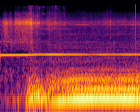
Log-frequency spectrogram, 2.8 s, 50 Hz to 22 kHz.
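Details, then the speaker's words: 1986 Buick Grand National, 3.8L V6 turbo, original drivetrain at 125K miles, stock except Flowmaster exhaust (cat retained), K&N and brakes; on startup it catches quickly and settles into a low, slightly uneven idle with a thin whine, running rough; owner thinks it needs a tune. "let's get real startup so you can hear a run but you definitely think it's a tune but y'all haven't gotten around to yet"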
